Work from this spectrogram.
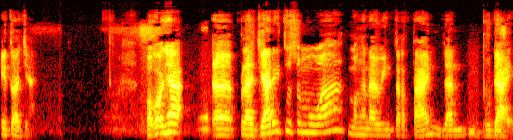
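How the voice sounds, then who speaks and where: With a North Sumatran accent, a man speaks at a fairly quick pace in a dry, close sound with no echo. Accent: Batak Indonesian. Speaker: friend joining live. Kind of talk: casual live chat. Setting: Instagram live video call, at home.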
